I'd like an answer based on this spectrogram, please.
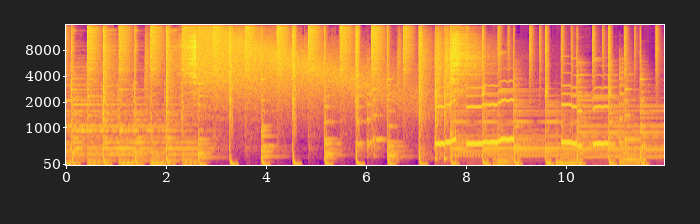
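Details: Loud background music with a steady drum kit beat, bass notes and a melody line, with no animal voice audible.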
